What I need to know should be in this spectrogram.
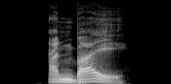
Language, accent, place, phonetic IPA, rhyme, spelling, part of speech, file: German, Germany, Berlin, [anˈbaɪ̯], -aɪ̯, anbei, adverb, De-anbei.ogg
- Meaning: included, enclosed, attached (with a letter, package, etc)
